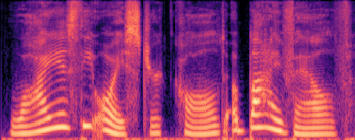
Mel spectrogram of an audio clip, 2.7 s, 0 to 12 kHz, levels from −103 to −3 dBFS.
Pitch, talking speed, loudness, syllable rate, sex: 215 Hz, 180 wpm, -16 LUFS, 4.5 syllables/s, female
